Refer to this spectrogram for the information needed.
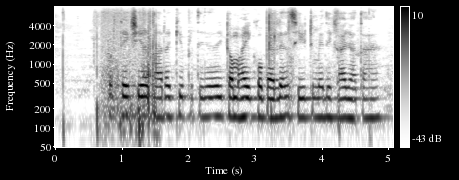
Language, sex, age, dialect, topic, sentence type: Hindi, male, 18-24, Hindustani Malvi Khadi Boli, banking, statement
